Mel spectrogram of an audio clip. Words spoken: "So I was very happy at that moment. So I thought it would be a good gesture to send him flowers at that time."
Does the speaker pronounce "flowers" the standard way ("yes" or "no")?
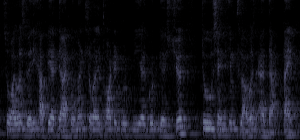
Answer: yes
